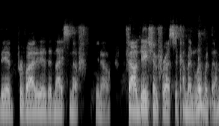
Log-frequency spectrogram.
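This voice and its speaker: A man speaks with a fairly low pitch. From Nigeria (Ibadan), moved to Delaware at 10. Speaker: anesthesia provider, new dad. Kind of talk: casual chat. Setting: remote call.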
